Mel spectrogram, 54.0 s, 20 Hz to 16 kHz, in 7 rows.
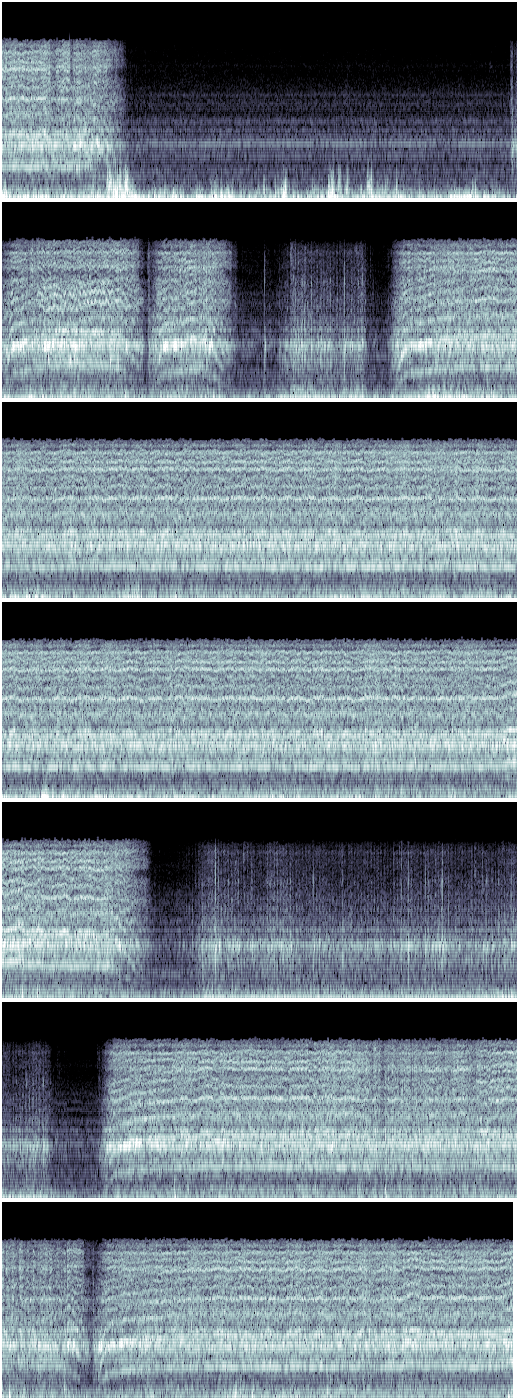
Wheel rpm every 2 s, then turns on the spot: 110, 0, 0, 20, 120, 50, 40, 160, 160, 160, 160, 160, 160, 160, 160, 160, 60, 20, 20, 20, 130, 160, 160, 130, 140, 160, 160.
32-38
